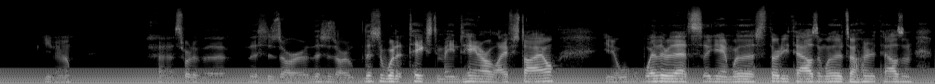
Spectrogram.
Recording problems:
electrical hum; noticeable; throughout; 60 Hz, 15 dB below the speech

